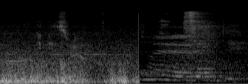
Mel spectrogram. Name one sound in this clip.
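A man speaks calmly into a microphone outdoors.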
